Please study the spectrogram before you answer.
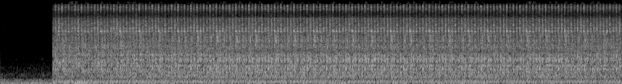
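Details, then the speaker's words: Jeep Grand Cherokee 3.0 CRD (Mercedes diesel) just after fuel filter replacement, system primed with ten ignition cycles: starts and settles into steady, even diesel idle with no misses, surges or knocks; normal idle. "Now 10. And it runs without any issues."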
